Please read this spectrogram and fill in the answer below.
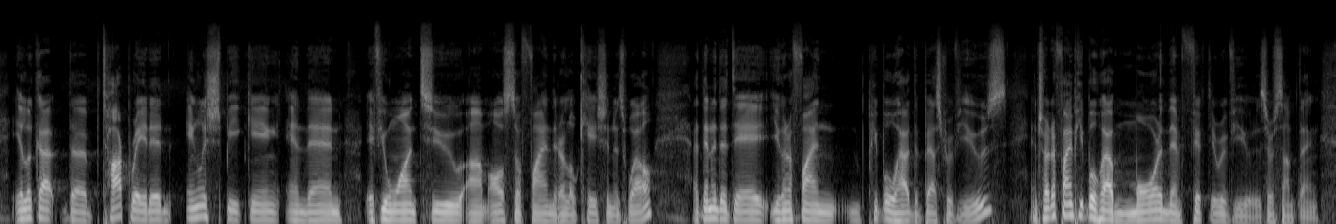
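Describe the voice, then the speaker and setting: An ordinary speaking voice moves at a fairly quick pace with ordinary pitch variation. The sound is dry and close with no echo, on a very clean recording with a silent background. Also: man, fairly low pitch for a man. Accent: American. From Philippines-born immigrant raised in US. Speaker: online business coach, creative entrepreneur. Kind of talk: live-stream tutorial. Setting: live stream. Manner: casual, with many fillers.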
